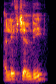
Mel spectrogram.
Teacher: لام میں مد، میم میں بھی مد، میم میں تشدید، اس لیے غنہ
